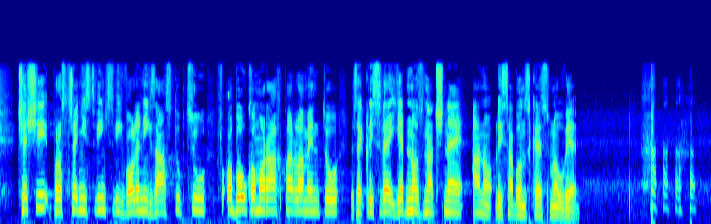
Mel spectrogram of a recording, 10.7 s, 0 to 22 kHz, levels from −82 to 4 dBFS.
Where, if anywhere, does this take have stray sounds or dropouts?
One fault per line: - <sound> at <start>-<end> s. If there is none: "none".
- laugh at 9.4-10.5 s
